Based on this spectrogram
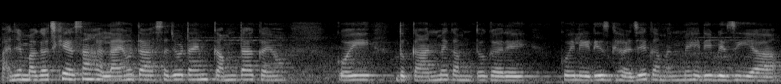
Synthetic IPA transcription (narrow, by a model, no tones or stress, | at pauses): pɐ̃ɦɪ̃ɲd͡ʑemɐɡʱəd͡ʑkʰeːɐsãɦɐlaːjõt̪ɐsɐd͡ʑoʈaːɪmkɐmt̪ʰakɐjõ | koːid̪ʊkaːnmẽkɐmt̪okɐɾe | koːileːɖiːzɡʱɐɾd͡ʑekɐmənɪ̆mẽɦɪɗibɪziaː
